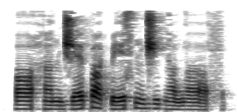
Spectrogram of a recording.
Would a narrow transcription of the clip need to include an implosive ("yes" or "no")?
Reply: no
